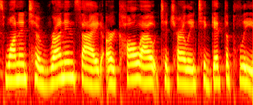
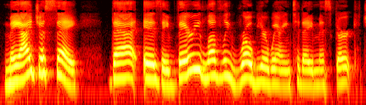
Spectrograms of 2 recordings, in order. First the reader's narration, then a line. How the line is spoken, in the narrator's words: Charlie shouted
